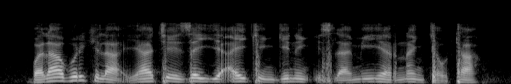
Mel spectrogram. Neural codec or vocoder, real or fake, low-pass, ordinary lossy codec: vocoder, 22.05 kHz, 80 mel bands, WaveNeXt; fake; 7.2 kHz; none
